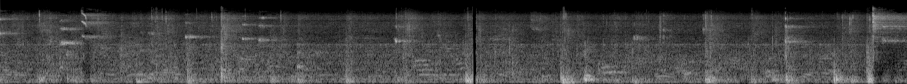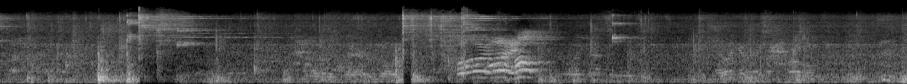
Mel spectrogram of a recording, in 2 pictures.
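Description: Training longswords clashing in a sparring bout: several sharp strikes with a brief high metallic ring, the loudest about nine, ten and a half and thirteen seconds in.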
